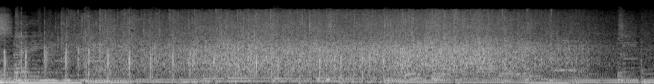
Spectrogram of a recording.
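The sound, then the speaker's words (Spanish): A crowd gives the applause of the day, for Extremadura and Madrid, clapping steadily for several seconds, a dense wash of clapping over a sustained low musical drone, tapering slightly near the end. “Venga, para Extremadura y para Madrid.”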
